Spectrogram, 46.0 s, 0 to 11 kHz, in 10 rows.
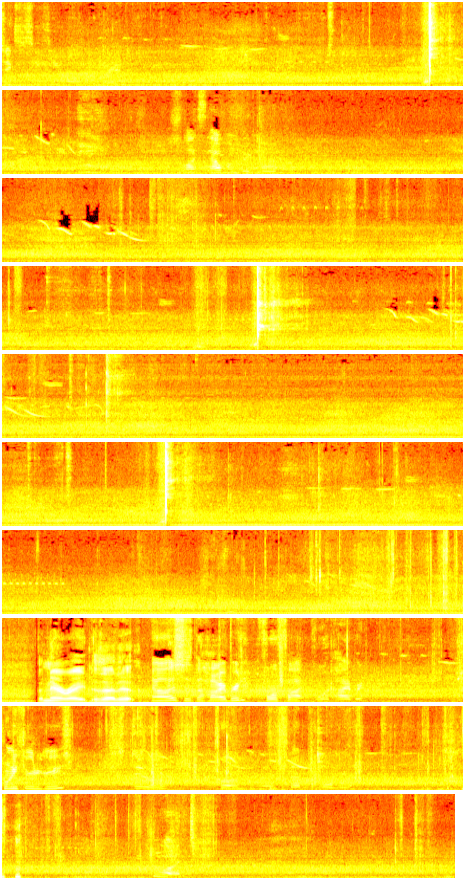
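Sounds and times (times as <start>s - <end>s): steady engine hum: 0.0s - 46.0s
bird chirping: 4.0s - 5.5s, 8.8s - 13.3s, 17.5s - 19.5s, 24.6s - 28.4s
golf club striking ball: 4.2s - 5.2s, 15.8s - 17.0s, 24.5s - 25.5s.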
